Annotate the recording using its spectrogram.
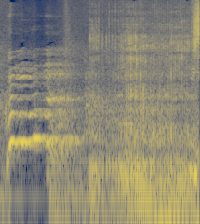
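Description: A man's short effortful grunt, followed by scuffing and shuffling as a limp body in clothing is dragged across a floor.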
